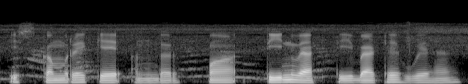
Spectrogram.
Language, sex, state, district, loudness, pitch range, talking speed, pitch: Hindi, male, Uttar Pradesh, Saharanpur, -17 LUFS, 95-105 Hz, 115 wpm, 100 Hz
